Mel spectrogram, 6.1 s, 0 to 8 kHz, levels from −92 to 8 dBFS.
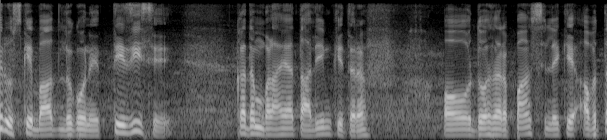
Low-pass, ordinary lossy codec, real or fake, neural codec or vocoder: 7.2 kHz; none; real; none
